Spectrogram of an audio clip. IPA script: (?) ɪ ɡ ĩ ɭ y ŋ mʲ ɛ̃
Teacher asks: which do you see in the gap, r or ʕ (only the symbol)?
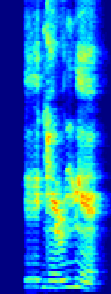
r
